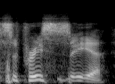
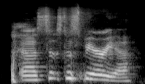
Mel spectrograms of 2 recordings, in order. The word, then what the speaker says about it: Suspiria: this so they know they'll ruin it not Supriya Suspiria the spirit yeah yeah I read I know I can pronounce offical pronounced afect I know words I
